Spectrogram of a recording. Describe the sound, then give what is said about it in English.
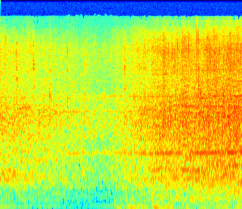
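Applause and crowd noise from a standing ovation by players, spectators and announcers at a center-court event at Pfizer Forum: a dense, steady wash of clapping that swells louder partway through and holds. “Standing ovation. From everybody, the players, the spectators, the announcers.”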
